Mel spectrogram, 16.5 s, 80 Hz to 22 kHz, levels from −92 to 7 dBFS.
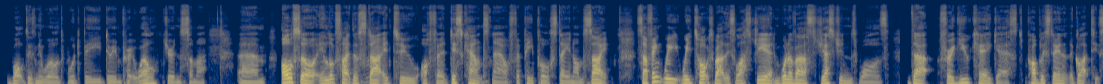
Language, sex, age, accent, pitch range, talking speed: English, male, 30-49, British, 115-145 Hz, 190 wpm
